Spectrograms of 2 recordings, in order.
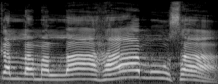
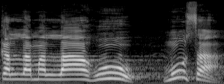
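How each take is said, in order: First: Allah ends with an 'a' vowel. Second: Allah ends with a 'u' vowel. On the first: The speaker calls it wrong. "এরা তাহরিফ করে বলছে" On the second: The speaker calls it right. "প্রথমে আয়াতে কি আছে?"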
